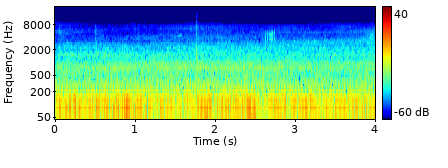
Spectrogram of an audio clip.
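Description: Faint, steady whine of an E-flite Carbon-Z Yak 54's electric motor and propeller flying far overhead, under a louder, uneven low rumble of wind on the microphone.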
